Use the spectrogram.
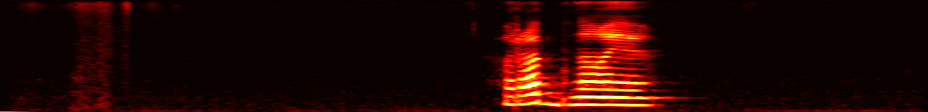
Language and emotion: Russian, neutral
